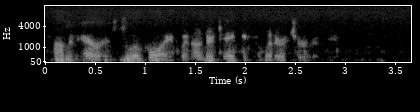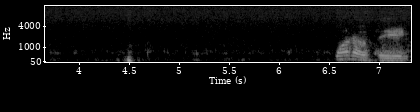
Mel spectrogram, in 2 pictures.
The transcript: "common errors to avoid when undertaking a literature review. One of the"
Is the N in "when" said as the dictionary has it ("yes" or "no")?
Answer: yes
